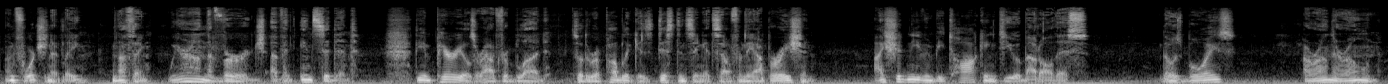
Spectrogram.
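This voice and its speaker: A man's voice: extremely low pitch, lively intonation, moderate pace, a little mellow, a little hiss or hum. An actor playing a worldly, laid-back male intelligence agent in a video game, talking in a casual, frank way. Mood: frank, resigned. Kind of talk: scripted video game cutscene acting.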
